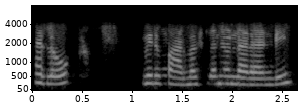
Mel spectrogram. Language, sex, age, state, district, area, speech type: Telugu, female, 18-30, Telangana, Siddipet, urban, conversation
